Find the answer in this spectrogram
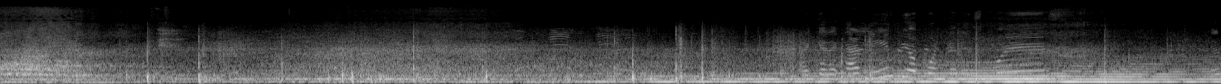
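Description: Background voices and music, the loudest part, with scattered sharp pops and crackles from a small fire of burning cardboard sparkler boxes. The background swells about ten seconds in.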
